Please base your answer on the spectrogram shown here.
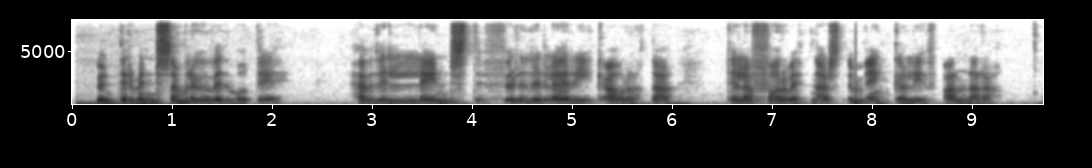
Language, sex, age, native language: Icelandic, female, 30-39, Icelandic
